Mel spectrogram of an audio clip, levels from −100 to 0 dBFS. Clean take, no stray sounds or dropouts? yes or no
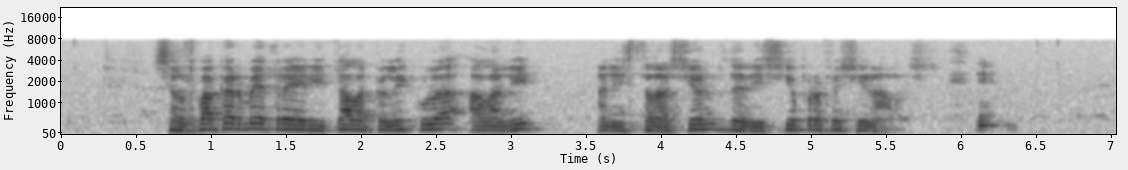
no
